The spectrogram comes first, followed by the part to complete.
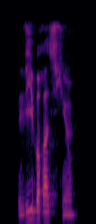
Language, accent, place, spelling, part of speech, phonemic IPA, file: French, France, Lyon, vibration, noun, /vi.bʁa.sjɔ̃/, LL-Q150 (fra)-vibration.wav
- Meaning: vibration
